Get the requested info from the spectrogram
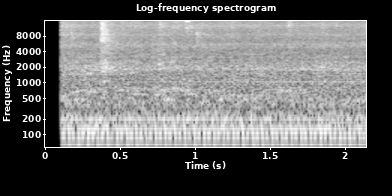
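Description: An engine idling: a steady low rumble with a fast, even pulse.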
